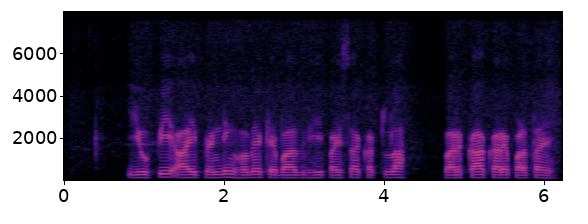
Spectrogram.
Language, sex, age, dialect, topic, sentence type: Magahi, male, 18-24, Central/Standard, banking, question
